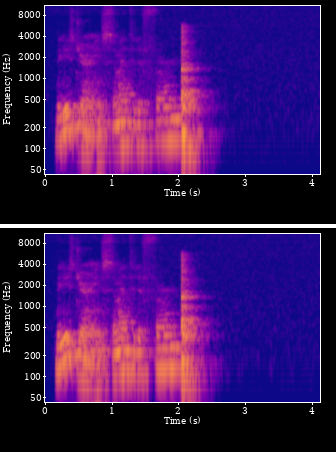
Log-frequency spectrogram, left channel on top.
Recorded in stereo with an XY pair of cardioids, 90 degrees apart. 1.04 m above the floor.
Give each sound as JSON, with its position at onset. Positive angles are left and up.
{"t": 0.1, "sound": "a man speaking", "azimuth_deg": -35, "distance_m": 0.6}
{"t": 2.0, "sound": "tapping", "azimuth_deg": -25, "distance_m": 0.8}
